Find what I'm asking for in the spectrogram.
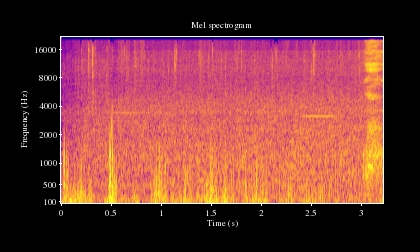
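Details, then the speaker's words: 36-inch two-speed shop fan that had only hummed without turning, running after repacking its four bearings, removing a spacer washer and adjusting the bearing plate. Steady airy whoosh over a low hum with no scraping or rubbing. "Wow, it works really well, to be honest."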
